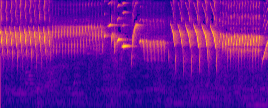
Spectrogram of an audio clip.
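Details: Spanish Timbrado canary singing for training: a rapid pulsing trill becomes a smoother roll, then a held tone, descending swoops and a bright metallic trill.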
